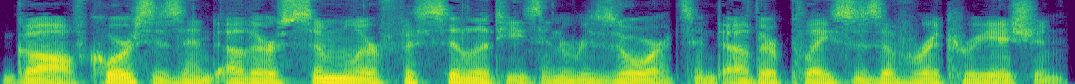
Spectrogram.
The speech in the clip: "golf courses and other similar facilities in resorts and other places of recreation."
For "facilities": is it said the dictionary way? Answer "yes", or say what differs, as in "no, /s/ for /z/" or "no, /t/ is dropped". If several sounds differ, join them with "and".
yes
